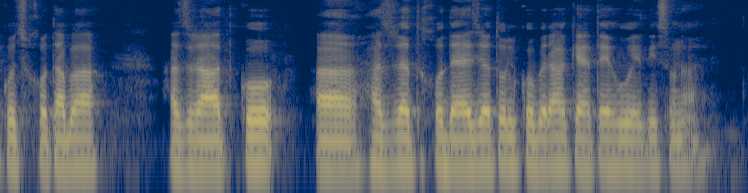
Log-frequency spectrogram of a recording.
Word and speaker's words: خدیجۃ الکبریٰ: جی، تو وہ lower degree اس کا معنی خدیجہ کا، لیکن میرے نزدیک صحیح تلفظ خدیجۃ الکبریٰ رضی اللہ تعالی عنہا یہی ہے۔ اگلا سوال راول پنڈی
